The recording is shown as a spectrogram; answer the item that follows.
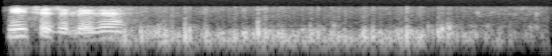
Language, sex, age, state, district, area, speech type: Hindi, female, 30-45, Bihar, Vaishali, rural, conversation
